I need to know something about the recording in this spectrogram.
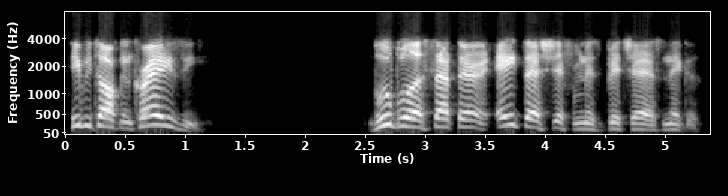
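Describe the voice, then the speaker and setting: A man with a worn, hoarse voice delivers a heated, profane rant on a live boxing video. His tone sits a touch high for a man. The sound is dry and thin, like a phone line. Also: sing-song, moderate pace, no echo. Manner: heated, profane, combative ranting. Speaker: boxing commentator.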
